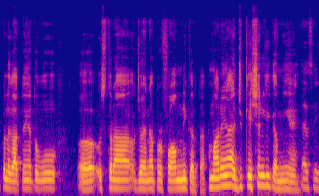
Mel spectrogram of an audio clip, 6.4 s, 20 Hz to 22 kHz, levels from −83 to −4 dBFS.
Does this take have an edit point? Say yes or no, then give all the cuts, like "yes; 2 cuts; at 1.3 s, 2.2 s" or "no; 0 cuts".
yes; 1 cut; at 4.2 s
